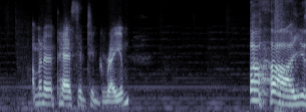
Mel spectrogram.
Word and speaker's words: Graham: those who don't know the name Graham is pronounced in two syllables Graham like Americans just don't do it and I blame graham crackers because we all say graham crackers there's like a weird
